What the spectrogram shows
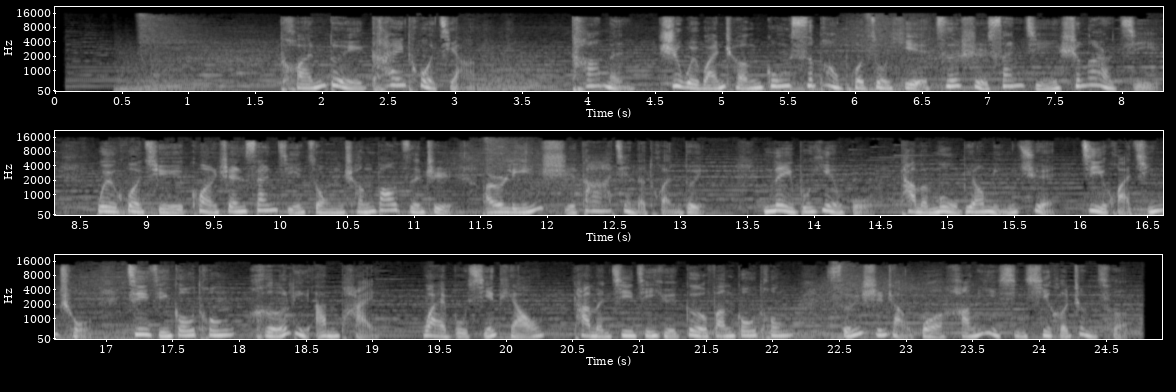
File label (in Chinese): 女 颁奖配音 企业颁奖盛典-大气, 大气激昂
